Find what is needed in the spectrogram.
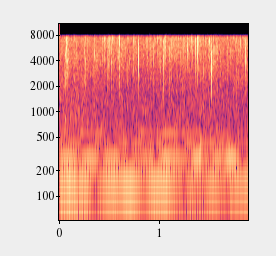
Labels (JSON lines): {"label": "biophony, midshipman", "recorder": "SoundTrap 500"}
